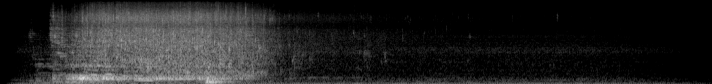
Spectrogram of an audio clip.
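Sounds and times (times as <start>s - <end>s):
toilet flushing: 0.2s - 6.0s.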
